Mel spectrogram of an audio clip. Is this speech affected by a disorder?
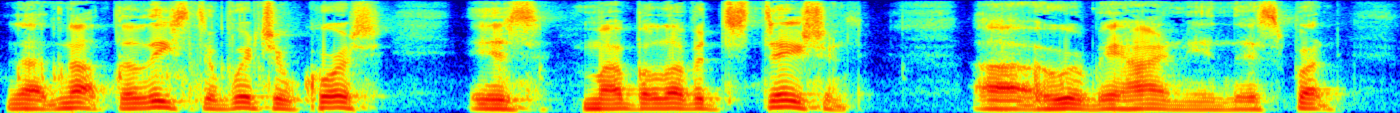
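Yes: ALS; does better as the day progresses.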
